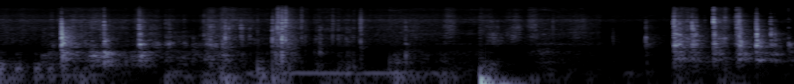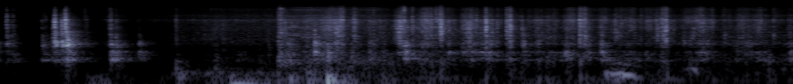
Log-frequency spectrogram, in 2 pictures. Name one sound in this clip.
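Small plastic parts click and rattle up close.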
